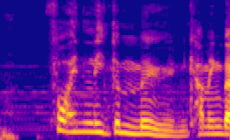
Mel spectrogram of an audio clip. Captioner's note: voiceover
